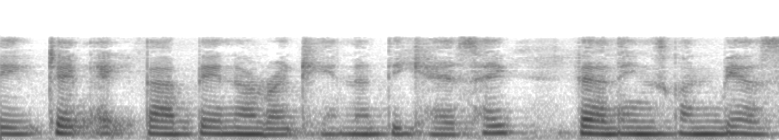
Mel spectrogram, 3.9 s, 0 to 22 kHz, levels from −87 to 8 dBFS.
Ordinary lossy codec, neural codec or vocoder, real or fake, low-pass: none; codec, 16 kHz, 0.5 kbps, FunCodec, trained on LibriTTS, 25 frames a second; fake; 7.2 kHz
